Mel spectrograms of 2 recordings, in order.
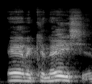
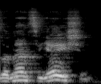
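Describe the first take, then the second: First: The second syllable sounds like 'nak'. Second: The second syllable sounds like 'nun'. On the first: The speaker calls it wrong. "I kept saying Anakination" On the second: The speaker calls it right. "it was Annunciation"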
